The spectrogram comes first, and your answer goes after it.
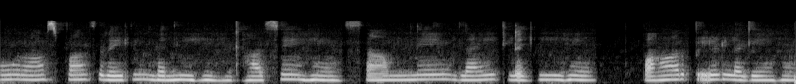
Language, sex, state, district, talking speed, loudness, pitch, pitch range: Hindi, female, Chhattisgarh, Raigarh, 130 wpm, -16 LUFS, 210 Hz, 200-225 Hz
